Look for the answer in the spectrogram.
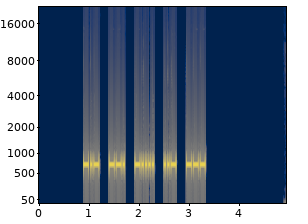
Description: Morse code, heard as a keyed tone, about 36 wpm, spaced as for 25 wpm, 700 Hz. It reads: KG6UO
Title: USA Call Signs - 2x Character Spacing - 35wpm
